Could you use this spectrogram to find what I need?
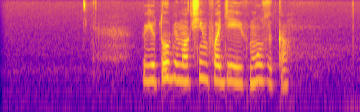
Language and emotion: Russian, neutral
